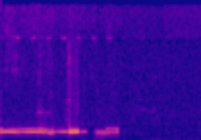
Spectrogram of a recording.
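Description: A woman's voice holding a steady closed-mouth hum, broken just before a second in by a second, shorter hum; after that only faint room noise.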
